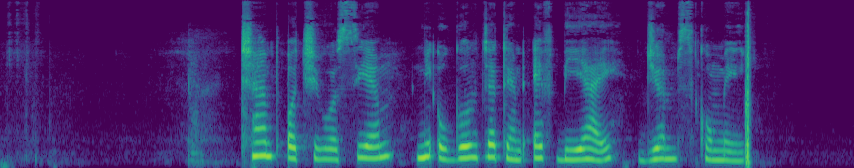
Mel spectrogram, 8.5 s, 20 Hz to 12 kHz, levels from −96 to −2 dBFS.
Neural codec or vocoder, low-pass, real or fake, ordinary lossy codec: codec, 24 kHz, 0.9 kbps, WavTokenizer, medium speech release version 1; none; fake; none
